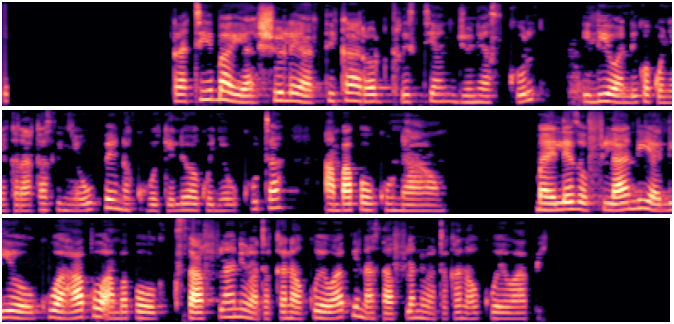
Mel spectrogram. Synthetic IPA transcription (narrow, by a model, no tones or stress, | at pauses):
ɾatiɓajaʃulɛjaθikaɾɔdkɾistiand͡ʒuniaskʰul | ilijɔandikwakwɛɲɛkaɾakasiɲɛupɛnakuwɛkɛlɛwakwɛɲɛukʰuta | ambapɔkunaɔ | maɛlɛzɔfulanijalijɔkuwaɦapɔambapɔsaːflaniunatɔkanaukuwɛwapinasaːfulaniunatɔkanaukuwɛwapi̥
